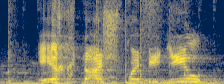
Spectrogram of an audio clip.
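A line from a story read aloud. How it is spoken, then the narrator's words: Old man shouting from crowd. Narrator (Russian): крикнул из рядов дед Тарас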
